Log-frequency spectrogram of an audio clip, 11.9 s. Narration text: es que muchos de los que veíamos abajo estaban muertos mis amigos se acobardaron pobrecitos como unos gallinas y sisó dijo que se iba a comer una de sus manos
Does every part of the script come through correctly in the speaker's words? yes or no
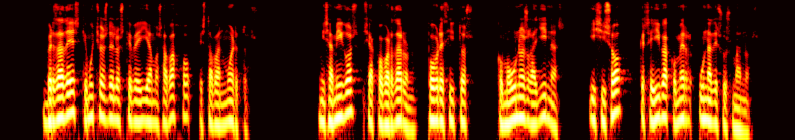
no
